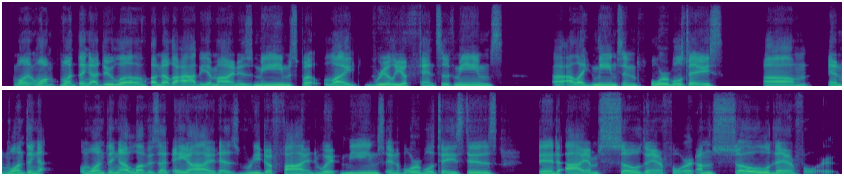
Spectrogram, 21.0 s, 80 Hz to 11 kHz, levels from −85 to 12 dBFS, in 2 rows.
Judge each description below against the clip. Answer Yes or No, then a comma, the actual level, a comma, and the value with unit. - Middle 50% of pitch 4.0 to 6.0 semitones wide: No, average, 2.9 semitones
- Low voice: Yes, low, 130 Hz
